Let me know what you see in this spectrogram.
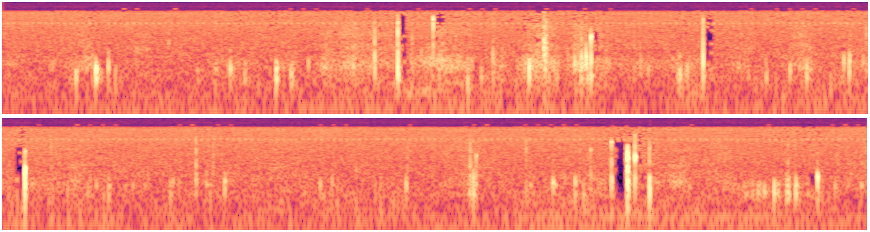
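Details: Adult recorded while eating a burger and drinking soda, having swallowed air: frequent soft gurgles, pops and squelching clicks as air and fluid move, active bowel sounds (borborygmi).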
